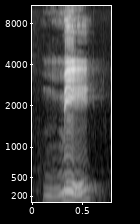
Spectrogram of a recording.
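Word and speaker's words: mais: For example, in the French language, the word but, may, is spelled M-A-I-S.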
